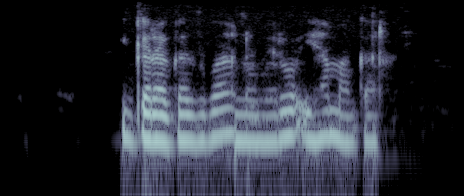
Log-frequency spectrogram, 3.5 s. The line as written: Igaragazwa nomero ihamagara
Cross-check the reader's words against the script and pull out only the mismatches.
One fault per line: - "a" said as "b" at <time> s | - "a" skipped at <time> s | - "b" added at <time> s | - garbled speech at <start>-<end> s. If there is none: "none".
none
